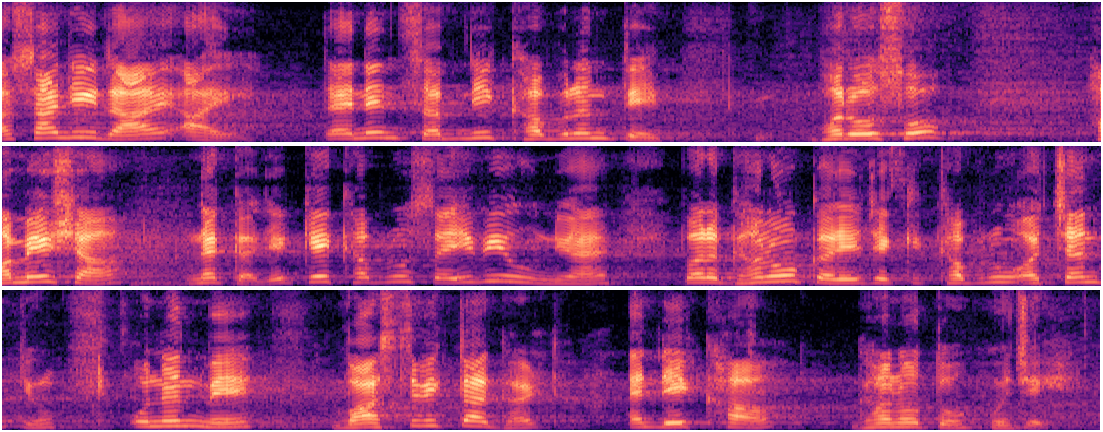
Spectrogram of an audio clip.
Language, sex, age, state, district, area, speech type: Sindhi, female, 60+, Uttar Pradesh, Lucknow, urban, spontaneous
